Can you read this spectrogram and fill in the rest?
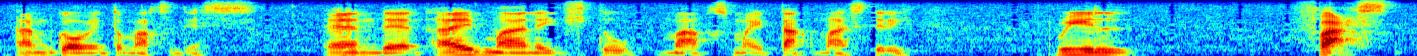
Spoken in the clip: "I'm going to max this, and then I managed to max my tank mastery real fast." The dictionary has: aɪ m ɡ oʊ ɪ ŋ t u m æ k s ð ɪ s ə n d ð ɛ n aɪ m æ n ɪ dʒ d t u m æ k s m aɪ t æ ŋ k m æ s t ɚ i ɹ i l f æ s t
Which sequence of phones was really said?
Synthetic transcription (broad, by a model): aɪ m ɡ oʊ ɪ ŋ t u m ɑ k s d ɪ s ə n d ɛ n aɪ m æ n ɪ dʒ t u m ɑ k s m aɪ t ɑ k m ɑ s t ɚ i ɹ i l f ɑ s t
